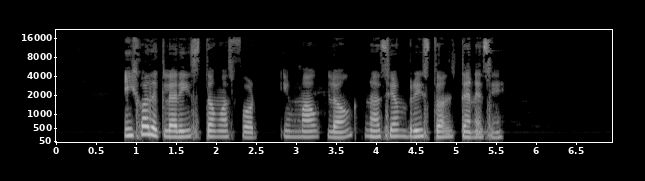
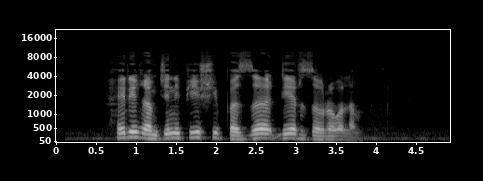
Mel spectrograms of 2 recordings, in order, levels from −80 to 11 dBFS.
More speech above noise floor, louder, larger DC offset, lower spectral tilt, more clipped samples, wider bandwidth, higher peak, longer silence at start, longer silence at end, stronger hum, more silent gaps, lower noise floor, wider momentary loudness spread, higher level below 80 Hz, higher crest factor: first, 60 dB vs 41 dB; first, -19 LUFS vs -24 LUFS; neither; about the same, -4 dB/octave vs -5 dB/octave; neither; first, 16.5 kHz vs 10 kHz; first, -2 dBFS vs -6 dBFS; about the same, 0.85 s vs 0.75 s; first, 1.4 s vs 1.15 s; neither; neither; first, -78 dBFS vs -64 dBFS; first, 12 LU vs 8 LU; first, -68 dBFS vs -74 dBFS; about the same, 18 dB vs 18 dB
